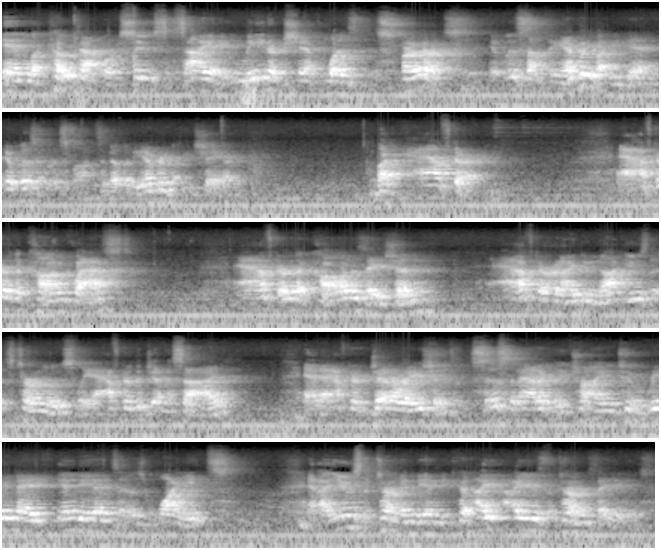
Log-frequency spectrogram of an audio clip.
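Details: Adult man with spasmodic dysphonia, a rare neurological disorder affecting only speech, of unknown cause, treated with periodic Botox injections, speaking in a real keynote talk; spasmodic dysphonia.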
